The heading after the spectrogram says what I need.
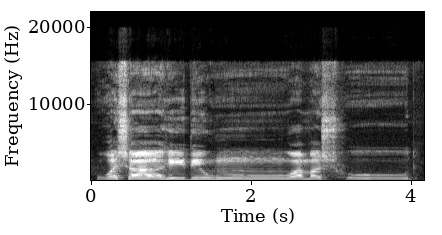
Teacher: دال کو واو میں ملا کے پڑھیں گے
